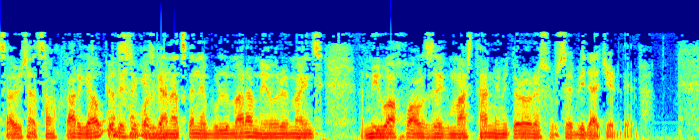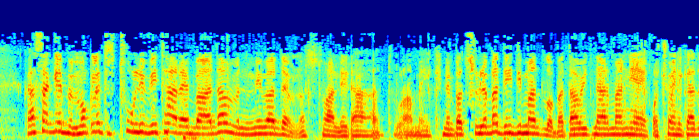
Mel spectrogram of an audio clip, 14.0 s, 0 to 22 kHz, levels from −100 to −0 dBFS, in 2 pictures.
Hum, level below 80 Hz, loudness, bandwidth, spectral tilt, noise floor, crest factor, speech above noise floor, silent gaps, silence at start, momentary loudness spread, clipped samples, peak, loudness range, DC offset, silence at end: none; -34 dBFS; -14 LUFS; 8.8 kHz; -6 dB/octave; -36 dBFS; 14 dB; 22 dB; none; 0 s; 7 LU; under 0.1%; 0 dBFS; 3 LU; under 0.1%; 0 s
